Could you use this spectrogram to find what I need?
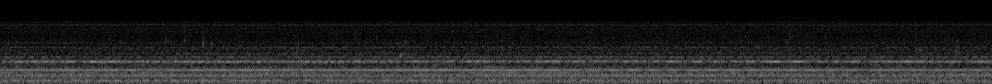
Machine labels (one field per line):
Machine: pump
